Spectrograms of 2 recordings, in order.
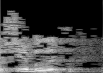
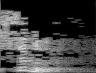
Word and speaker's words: Shibboleth: They pushed him and they said, say now Shibboleth. And he said Shibboleth, not without the H. He mispronounced it.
